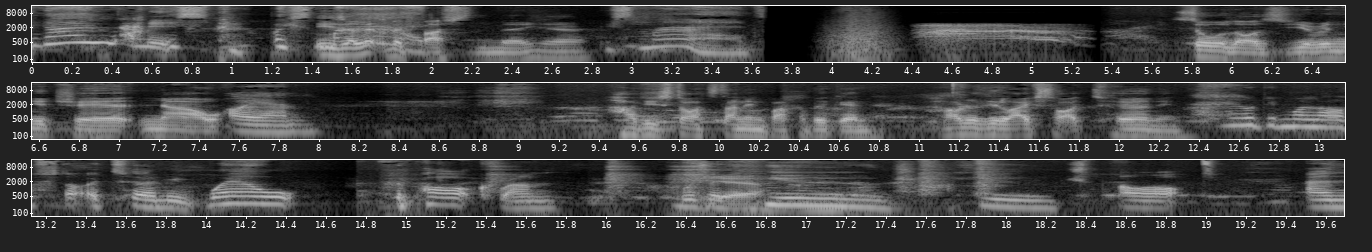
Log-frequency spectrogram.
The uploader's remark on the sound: I take my show on the road and on location to a coffee shop. A conversation between 2 friends, over 2 coffees, with 2 microphones whilst watching the world go by outside the window.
